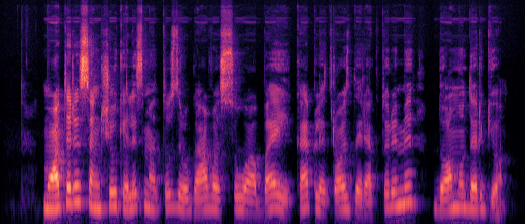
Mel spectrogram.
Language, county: Lithuanian, Kaunas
